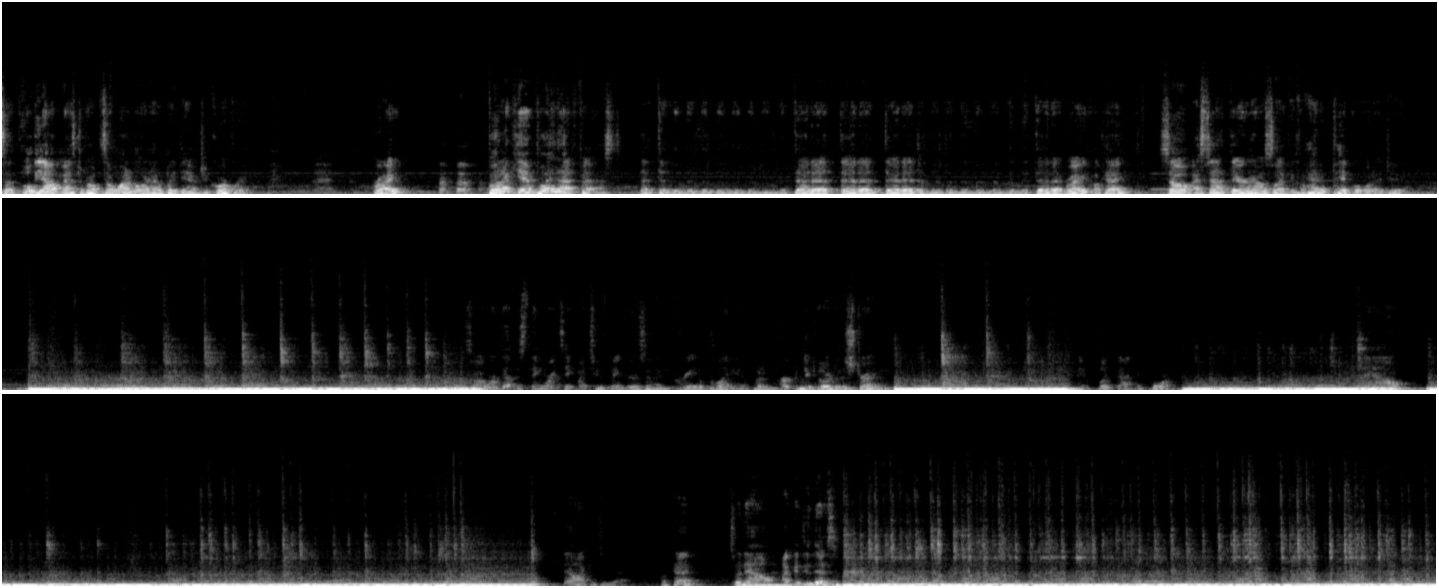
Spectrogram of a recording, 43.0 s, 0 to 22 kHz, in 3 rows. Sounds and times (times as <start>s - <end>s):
Speech: 0.0s - 2.5s, 4.9s - 14.1s, 19.0s - 23.2s, 25.1s - 26.2s, 27.8s - 28.4s, 34.3s - 37.2s
Bass guitar: 3.6s - 14.0s, 14.6s - 19.3s, 23.2s - 25.2s, 26.1s - 34.3s, 36.1s - 43.0s
Tapping (guitar technique): 14.6s - 19.3s, 23.2s - 25.1s, 26.1s - 34.3s, 37.0s - 43.0s.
